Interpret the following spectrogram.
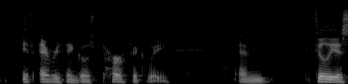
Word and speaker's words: Phileas: Now, I always thought it was Phineas, but the way it's spelled in this book is Phileas, so okay.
